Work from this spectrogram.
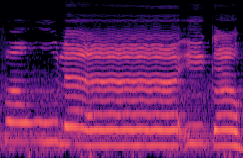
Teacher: فَأُولَا میں مد متصل ہے، 4 الفی مد ہے، 4 حرکات کے برابر ہم نے اس کو کھینچ کر پڑھنا ہے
